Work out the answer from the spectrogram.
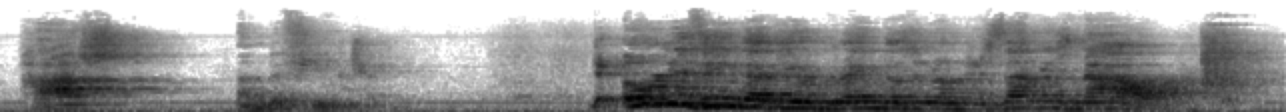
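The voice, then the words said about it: Arabic accent in English. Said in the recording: “my accent in Arab language”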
